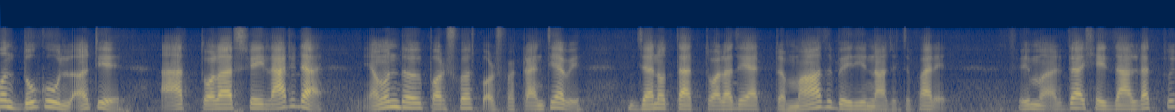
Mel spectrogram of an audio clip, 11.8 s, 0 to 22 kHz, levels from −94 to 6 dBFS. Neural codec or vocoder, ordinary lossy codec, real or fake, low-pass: codec, 16 kHz, 0.3 kbps, FocalCodec; none; fake; none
